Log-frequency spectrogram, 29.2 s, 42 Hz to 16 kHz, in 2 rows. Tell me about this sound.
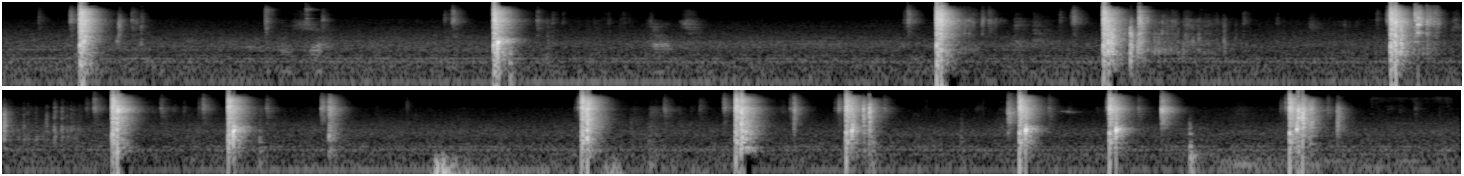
Shooting a raquetball with the 15XT recorded with DS-40.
